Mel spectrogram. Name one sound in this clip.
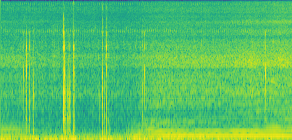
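Water splashes as a vehicle drives through a stream.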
